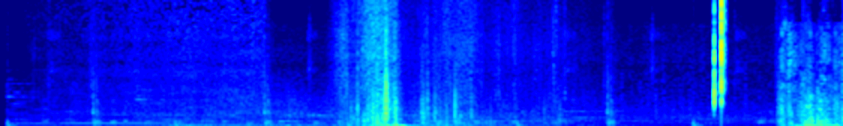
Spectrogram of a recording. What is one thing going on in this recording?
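Wind rushes past during a freefall and parachute glide.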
